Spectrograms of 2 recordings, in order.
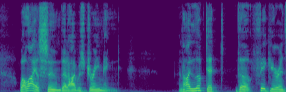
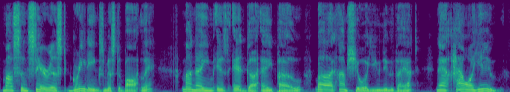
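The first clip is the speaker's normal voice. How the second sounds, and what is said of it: Soft voice, southern accent. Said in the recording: “He spoke in a soft voice with a southern accent.”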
